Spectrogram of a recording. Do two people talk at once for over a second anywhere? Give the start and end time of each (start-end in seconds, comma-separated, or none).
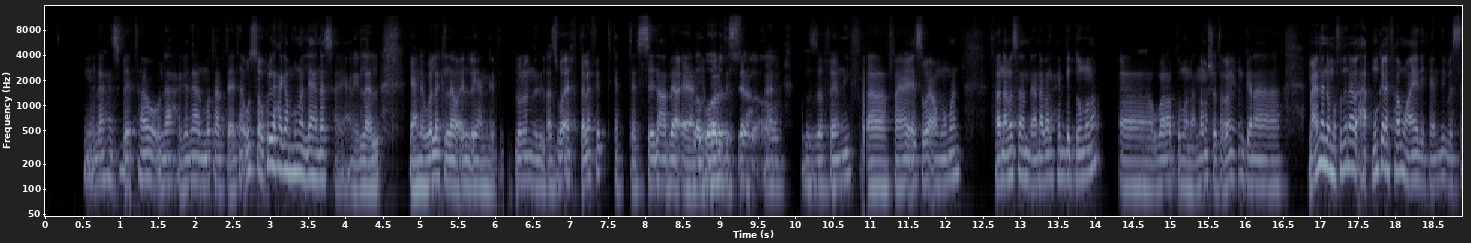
8.6-10.3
